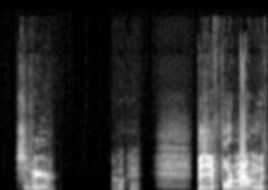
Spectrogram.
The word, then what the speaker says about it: Sevier: How's it pronounced? Severe.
